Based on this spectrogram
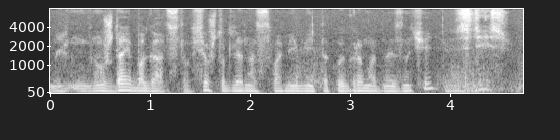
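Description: The speech moves at an even, middling speed while distinct noise fills the background. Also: man. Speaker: theatre actor. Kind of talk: interview answer. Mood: reflective, thoughtful. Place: hall.

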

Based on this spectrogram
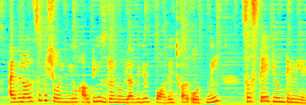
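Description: Faint music plays behind a woman who speaks very fast at a high pitch, with ordinary pitch variation. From India. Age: 20s. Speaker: home cook, food vlogger. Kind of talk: casual talk to camera. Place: home room. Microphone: lapel.

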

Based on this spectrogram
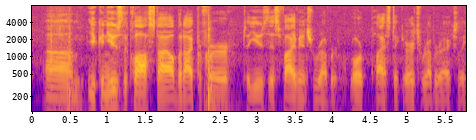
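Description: At a fairly quick pace, a man speaks in a dry sound with no echo amid noticeable background noise. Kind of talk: tutorial. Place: garage. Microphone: phone near.

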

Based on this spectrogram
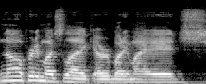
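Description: A man with an American accent speaks with fairly even intonation. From Michigan. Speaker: metal musician; guest. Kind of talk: casual interview. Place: home room. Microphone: video call.

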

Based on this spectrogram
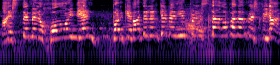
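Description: Over noticeable background noise, a woman speaks fairly quickly in a raised, projected voice at an extremely high pitch. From Madrid (Vallecas); Madrid. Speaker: activist speaker; speaker. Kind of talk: rally speech. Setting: outdoor street demonstration. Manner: loud. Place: street. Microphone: pa.

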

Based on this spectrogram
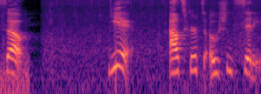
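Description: Speech at a fairly slow pace comes over light background noise. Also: woman. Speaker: let's play gamer. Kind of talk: casual let's play commentary with reading of game text. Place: home room. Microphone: headset.

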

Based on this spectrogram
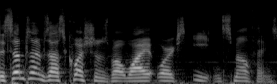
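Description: A man's voice over faint music in the background. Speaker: gaming streamer.

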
